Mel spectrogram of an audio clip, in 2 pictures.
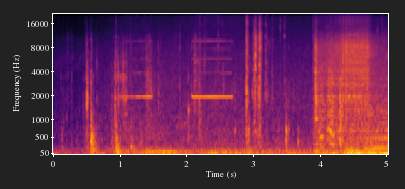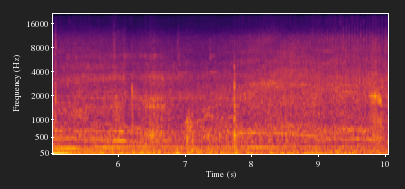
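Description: A Toyota Altis engine starts and settles into a steady, close idle, with faint clicks and electric-window whirs just before the ignition.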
